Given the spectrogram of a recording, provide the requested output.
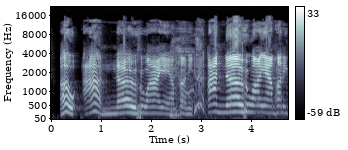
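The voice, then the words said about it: Put-on Western American accent. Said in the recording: “throw in a Western accent that your blonde white woman for some reason thinks gives her statement pack more of a punch”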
